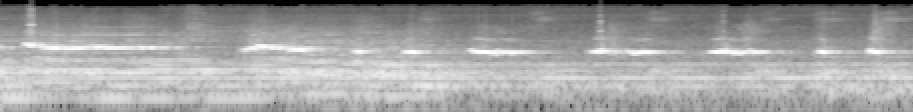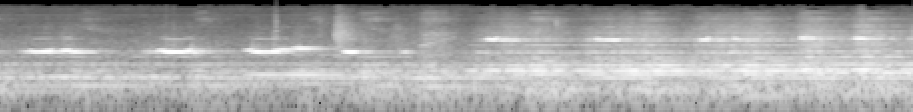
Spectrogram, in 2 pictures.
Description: A person whistling to music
